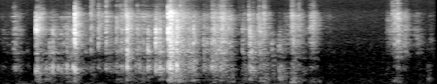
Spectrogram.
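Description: Crinkling and rustling of Mylar food-storage bags and oxygen-absorber packets being handled, a dense run of crackles for about three seconds, then one short rustle near the end.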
